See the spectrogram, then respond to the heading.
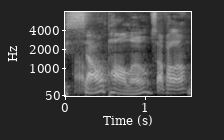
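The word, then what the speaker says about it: São Paulo: we are going to SEO palalo uh Grand Prix in Brazilian one more try Sayo poino it would be sa paoo Brazil you nailed it braz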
